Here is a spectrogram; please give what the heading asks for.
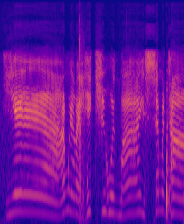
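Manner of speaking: high, squawky goblin threat; high-pitched put-on monster voice; attacking goblin voice. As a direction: threaten like an over-eager little goblin. Goblin attacks, swinging scimitar.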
